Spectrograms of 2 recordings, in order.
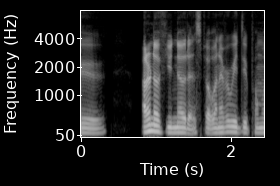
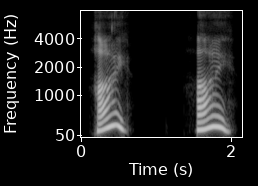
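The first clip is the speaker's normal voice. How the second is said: very high, birdlike talking-raven voice; 11 semitones higher, 4 dB louder than usual. Sharing trivia about ravens that can talk, imitating one: talking raven voice. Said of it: "They go".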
